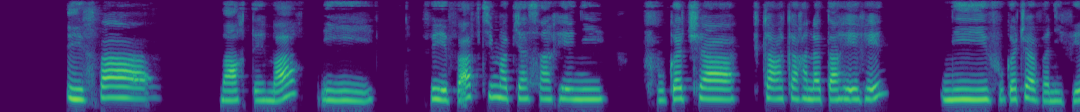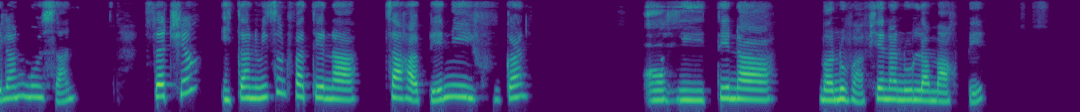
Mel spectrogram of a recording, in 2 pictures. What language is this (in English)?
Malagasy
